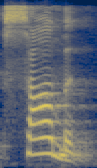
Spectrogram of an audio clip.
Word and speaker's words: salmon: Then salmon. We don't say salmon. It's a fish. The pronunciation is s a m.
